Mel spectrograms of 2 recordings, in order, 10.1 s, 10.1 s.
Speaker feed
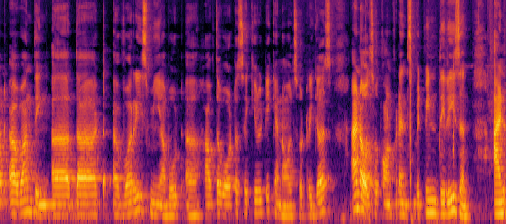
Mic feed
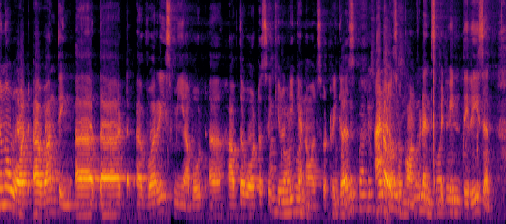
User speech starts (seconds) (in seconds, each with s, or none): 5.3 s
